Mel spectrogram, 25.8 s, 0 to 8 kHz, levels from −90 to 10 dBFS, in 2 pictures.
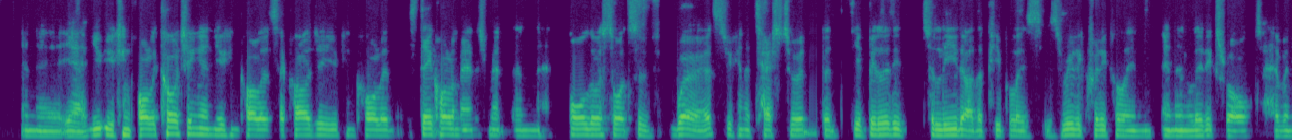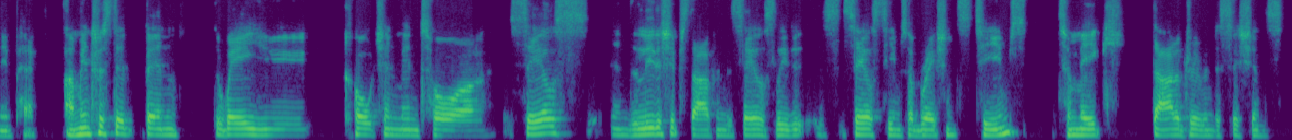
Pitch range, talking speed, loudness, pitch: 115-125 Hz, 180 wpm, -20 LUFS, 120 Hz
